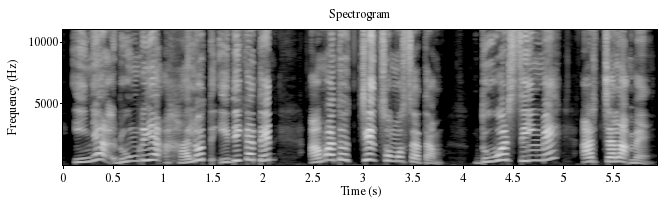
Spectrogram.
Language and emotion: Santali, angry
